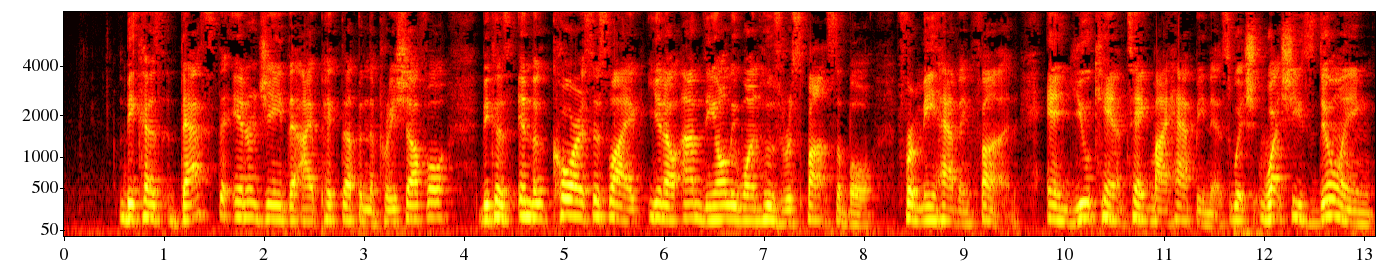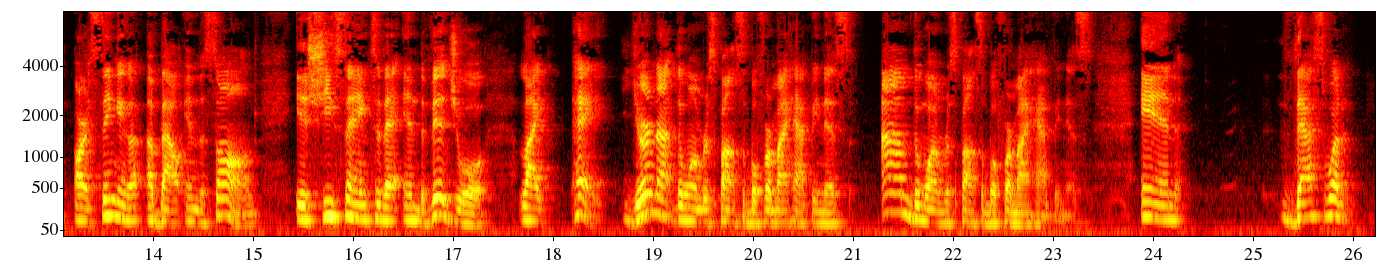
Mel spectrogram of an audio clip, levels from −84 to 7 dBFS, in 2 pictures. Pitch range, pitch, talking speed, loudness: 130-160 Hz, 145 Hz, 165 wpm, -17 LUFS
